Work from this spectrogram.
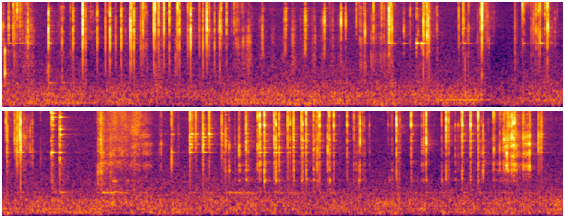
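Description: Long acrylic nails tap on a full, faceted amber glass tequila bottle held in hand, striking the glass facets and the black cap top. Rapid, dense clusters of sharp, bright clicks and ticks ring only briefly, with little low end, and some scratchy rustling between the taps.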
